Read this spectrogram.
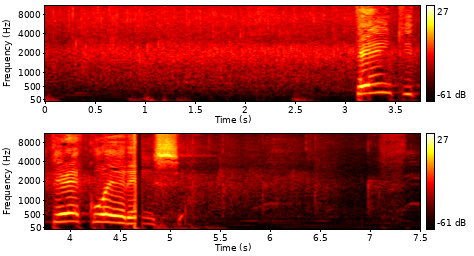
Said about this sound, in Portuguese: Aplaude o Senhor e se coloque de pé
